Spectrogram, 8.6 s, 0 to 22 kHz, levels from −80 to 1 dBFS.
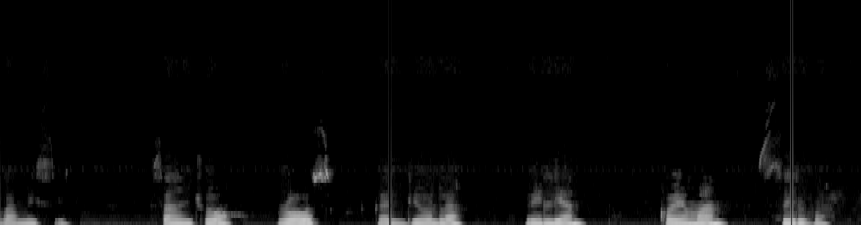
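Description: At 3.88 to 3.91 s and 7.90 to 7.92 s, there is a gap between stream segments. Segments about 4 s long leave timestamp holes. Hard-edged silences interrupt the speech without losing any.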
